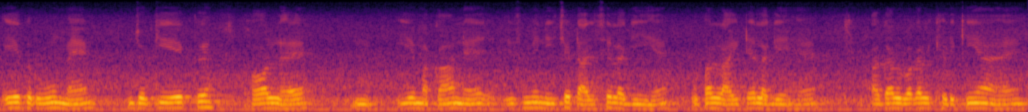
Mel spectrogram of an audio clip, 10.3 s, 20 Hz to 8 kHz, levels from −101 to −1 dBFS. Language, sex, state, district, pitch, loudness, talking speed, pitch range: Hindi, male, West Bengal, Kolkata, 130 Hz, -24 LUFS, 140 wpm, 120-135 Hz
